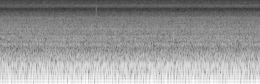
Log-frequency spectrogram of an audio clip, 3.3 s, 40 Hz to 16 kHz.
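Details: 2005 Toyota Passo with its intermittent no-start fixed by repairing the ignition coil ground; smooth, even low rumble, steady beat, no misses or knocks, idling cleanly on all cylinders; normal idle.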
